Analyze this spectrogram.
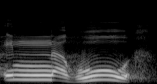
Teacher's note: ہا الٹا پیش ہو بھی ہے، ایک الف کھینچنا ہے ہا کو. ہوا یہاں پر نہیں کھینچیں گے.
